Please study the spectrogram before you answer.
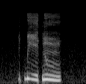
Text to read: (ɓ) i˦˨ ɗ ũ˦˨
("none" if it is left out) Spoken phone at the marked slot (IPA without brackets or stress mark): ɓ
